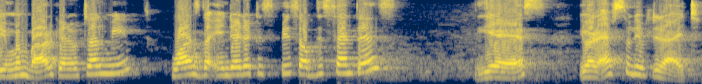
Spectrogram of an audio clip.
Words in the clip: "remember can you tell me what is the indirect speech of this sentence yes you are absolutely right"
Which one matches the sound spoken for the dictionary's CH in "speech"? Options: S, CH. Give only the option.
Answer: S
